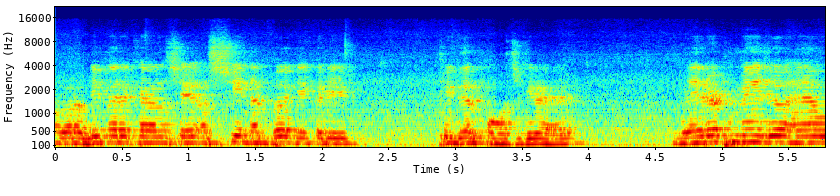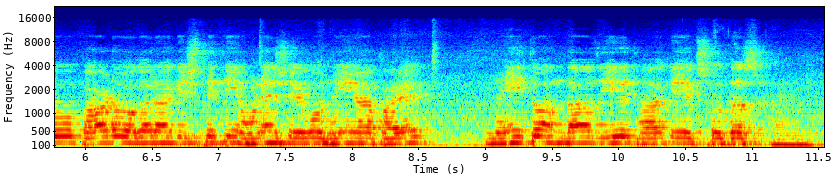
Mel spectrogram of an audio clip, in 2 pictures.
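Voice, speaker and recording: In a room with audible echo and noticeable background noise, a high-pitched man speaks in a flat monotone at a very even loudness. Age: 80s+. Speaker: army veteran. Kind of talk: speech at reunion event.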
